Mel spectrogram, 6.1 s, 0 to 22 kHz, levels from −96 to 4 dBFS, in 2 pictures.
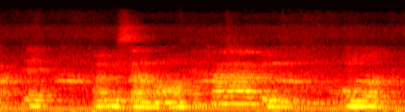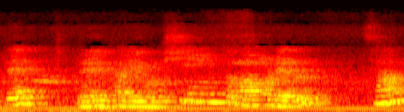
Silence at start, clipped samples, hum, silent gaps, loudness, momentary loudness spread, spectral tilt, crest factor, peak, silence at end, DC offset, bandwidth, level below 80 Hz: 0 s; under 0.1%; none; none; -28 LUFS; 7 LU; -8 dB/octave; 16 dB; -12 dBFS; 0 s; under 0.1%; 10 kHz; -48 dBFS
